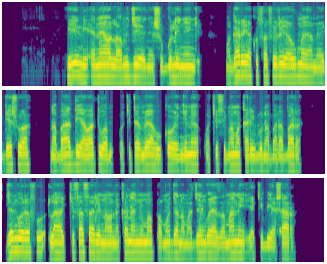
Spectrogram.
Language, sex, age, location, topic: Swahili, male, 25-35, Nairobi, government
